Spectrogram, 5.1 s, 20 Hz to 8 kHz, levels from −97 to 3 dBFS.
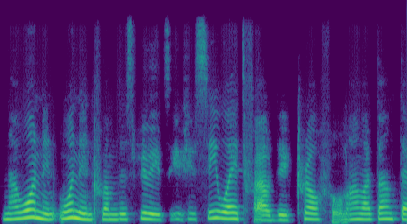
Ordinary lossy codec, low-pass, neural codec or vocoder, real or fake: none; 7.2 kHz; codec, 16 kHz, 0.5 kbps, X-Codec, HuBERT features, trained on LibriSpeech; fake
